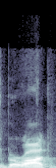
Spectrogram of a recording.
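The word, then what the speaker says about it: Ba'Roc: spelled his name wrong but it's Barack ba apostrophe Roc Willis uh kid is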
